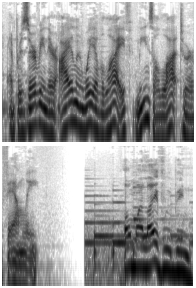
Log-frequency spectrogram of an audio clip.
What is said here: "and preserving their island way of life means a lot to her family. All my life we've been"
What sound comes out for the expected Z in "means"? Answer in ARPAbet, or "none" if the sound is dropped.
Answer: Z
